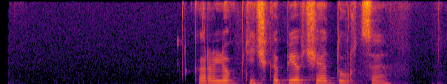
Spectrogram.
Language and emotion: Russian, neutral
